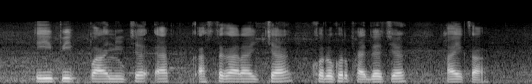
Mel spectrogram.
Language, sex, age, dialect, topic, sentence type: Marathi, male, 25-30, Varhadi, agriculture, question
